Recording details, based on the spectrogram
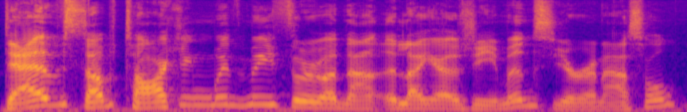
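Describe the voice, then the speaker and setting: A man's voice: on the high side, sing-song, pushed and bright. A man from Sweden with a Swedish accent, speaking English as a second language while joking with chat during casual gameplay commentary. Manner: joking, teasing chat, quick to laugh. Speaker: streamer.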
